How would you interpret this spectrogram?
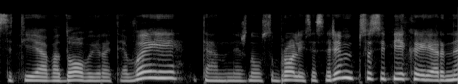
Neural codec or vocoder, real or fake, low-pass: vocoder, 24 kHz, 100 mel bands, Vocos; fake; 10.8 kHz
